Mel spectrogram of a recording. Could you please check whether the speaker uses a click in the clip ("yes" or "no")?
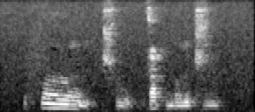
no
